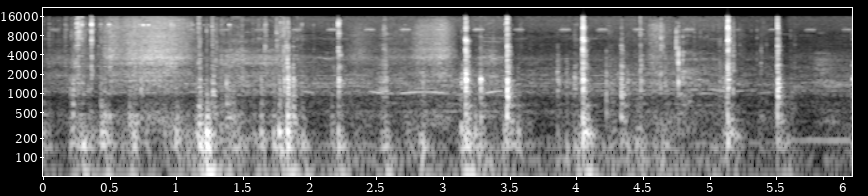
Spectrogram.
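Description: Metal key blade probing inside the slot of a 2015+ Nissan Murano's plastic tailgate trim, making scattered light clicks and scrapes as it catches the spring-loaded manual trunk release, with the keys on the ring jingling.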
